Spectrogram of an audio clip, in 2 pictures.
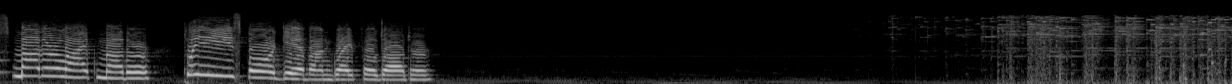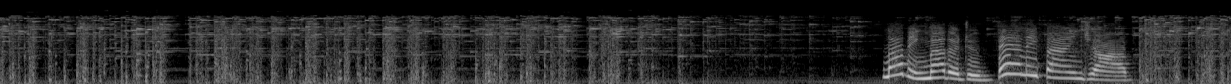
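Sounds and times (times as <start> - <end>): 
speech: 0.9 - 4.4, 21.4 - 23.8
wind chimes tinkling: 8.5 - 24.6.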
